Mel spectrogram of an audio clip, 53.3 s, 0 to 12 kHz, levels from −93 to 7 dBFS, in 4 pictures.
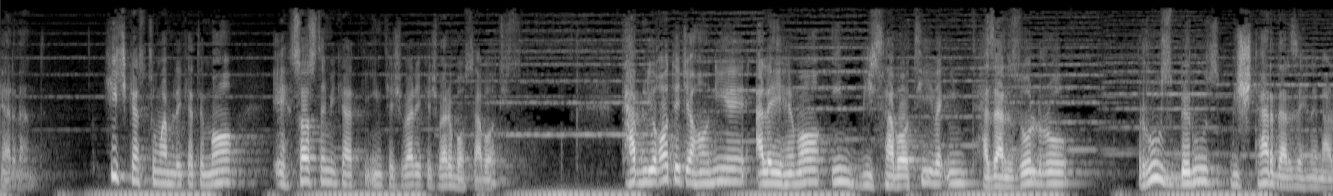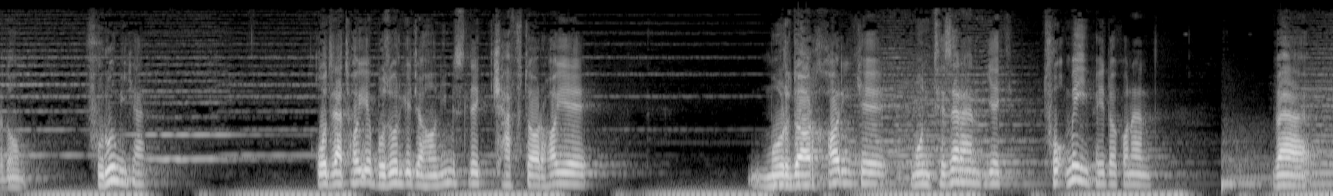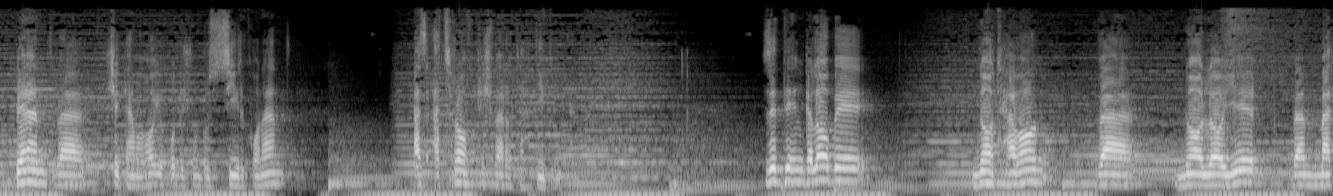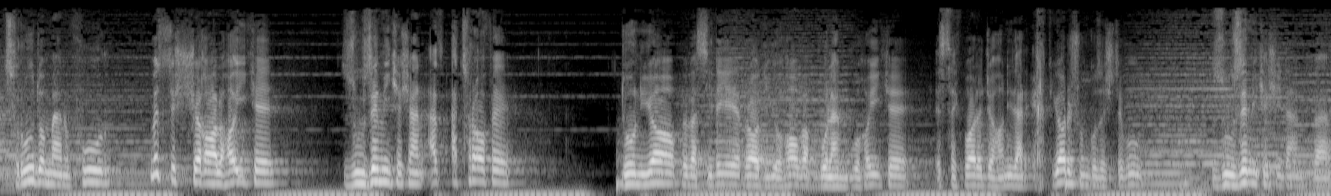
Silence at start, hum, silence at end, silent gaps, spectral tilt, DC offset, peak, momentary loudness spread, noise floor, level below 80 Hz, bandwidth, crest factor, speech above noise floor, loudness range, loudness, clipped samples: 0 s; none; 0 s; none; -6.5 dB/octave; under 0.1%; 0 dBFS; 20 LU; -43 dBFS; -42 dBFS; 10.5 kHz; 16 dB; 27 dB; 7 LU; -16 LUFS; under 0.1%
